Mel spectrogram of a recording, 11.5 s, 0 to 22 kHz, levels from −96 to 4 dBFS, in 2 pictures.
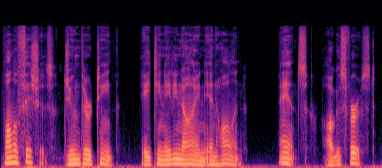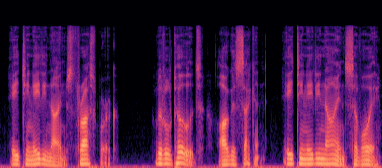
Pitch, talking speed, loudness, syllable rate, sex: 100 Hz, 130 wpm, -19 LUFS, 4.4 syllables/s, male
